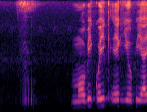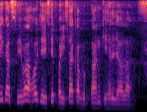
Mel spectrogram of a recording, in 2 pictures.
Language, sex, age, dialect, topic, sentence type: Bhojpuri, male, 18-24, Western, banking, statement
